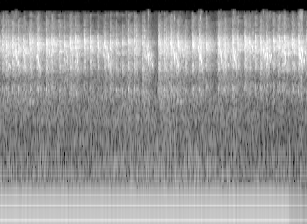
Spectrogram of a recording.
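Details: A flock of sparrows calling and squabbling, a steady stream of bright, overlapping chirps with a brief gap near the middle.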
